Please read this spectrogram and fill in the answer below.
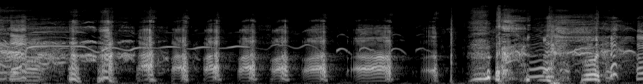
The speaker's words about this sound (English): Please, you know that I get, when I start laughing, I get these coughs. And it just kills.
